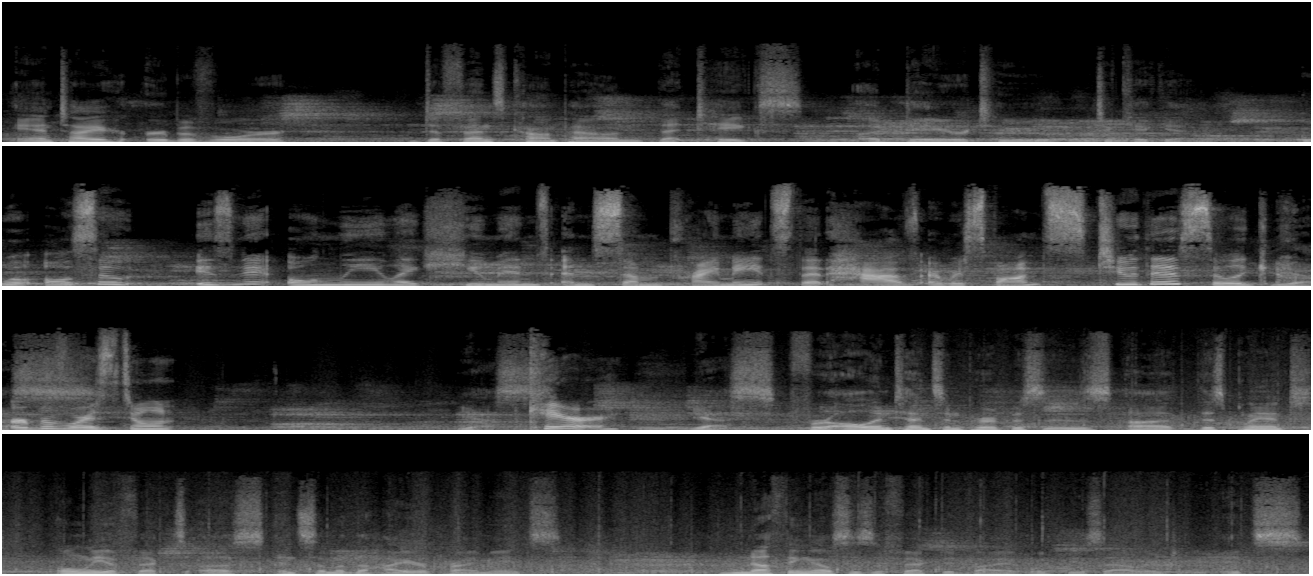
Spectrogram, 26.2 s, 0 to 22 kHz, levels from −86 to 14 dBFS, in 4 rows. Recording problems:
murmuring crowd; noticeable; throughout; 10 dB below the speech

